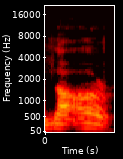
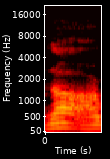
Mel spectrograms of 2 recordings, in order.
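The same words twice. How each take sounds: First: Na'ar as na-AR, weight on the end; short first syllable, accented second in na'ar; stress on last syllable. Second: Na'ar as NA-ar, first syllable strong and loud; accent on the first half of na'ar, ending light; stress on first syllable. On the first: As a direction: move the accent of na'ar onto AR. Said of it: "accent the last syllable". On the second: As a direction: punch the NA of na'ar. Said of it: "Because you see the vocalization". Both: Shown as a demonstration.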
